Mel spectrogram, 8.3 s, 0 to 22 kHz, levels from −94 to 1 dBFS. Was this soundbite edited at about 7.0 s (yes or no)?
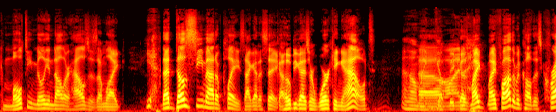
no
